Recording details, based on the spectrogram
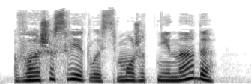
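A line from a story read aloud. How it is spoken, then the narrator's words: Timid question. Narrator (Russian): робко спросила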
